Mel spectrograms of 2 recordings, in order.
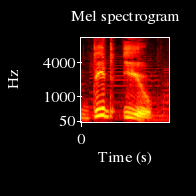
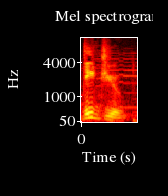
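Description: First: The 'd' and 'you' are said separately. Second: The 'd' and 'you' are linked together. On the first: The speaker calls it wrong. "所以千万不要说" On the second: The speaker calls it right. "而是"

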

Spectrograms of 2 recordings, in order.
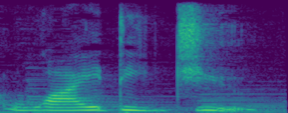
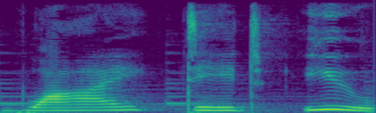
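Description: First: Did and you blend together into one sound. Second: Did and you are said as separate words.

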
